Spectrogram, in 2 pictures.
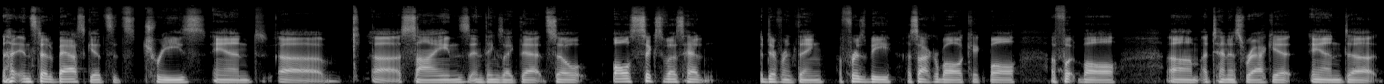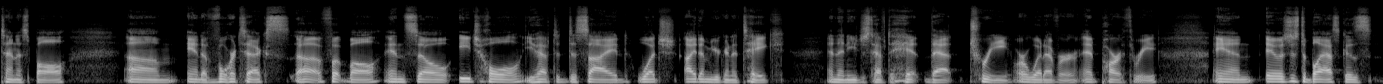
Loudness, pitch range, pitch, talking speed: -22 LUFS, 105-120 Hz, 110 Hz, 175 wpm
